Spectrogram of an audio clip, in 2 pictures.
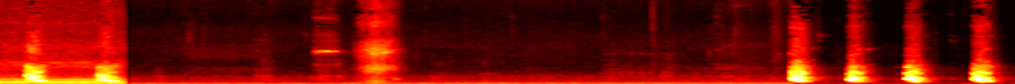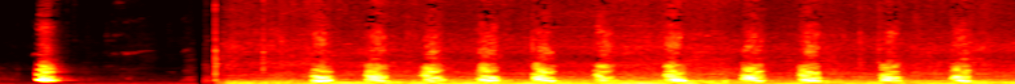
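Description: A boxer dog barks in sharp, repeated bursts over the steady drone of a lawn mower.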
